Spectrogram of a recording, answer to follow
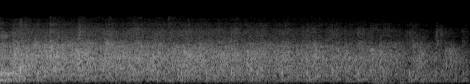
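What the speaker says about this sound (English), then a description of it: "a warm congratulations and round of applause to all of you sitting here today" An audience seated at a public address applauds as a speaker congratulates them. A broad, even wash of clapping holds for several seconds with no talk over it, then eases slightly toward the end.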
